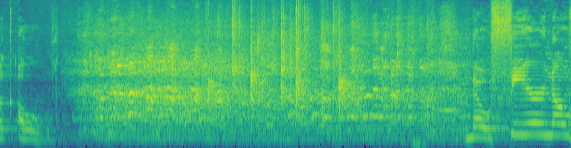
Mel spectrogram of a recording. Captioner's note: audience laughing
